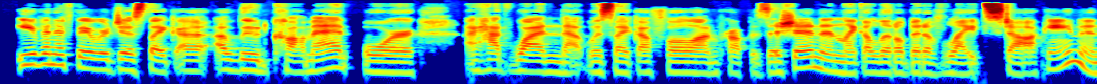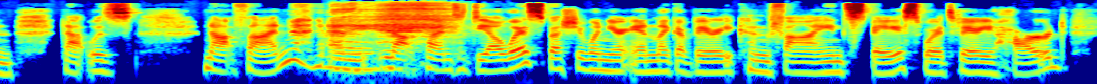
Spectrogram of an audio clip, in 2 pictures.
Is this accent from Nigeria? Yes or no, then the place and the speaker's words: no; Canada; And being a Canadian workin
